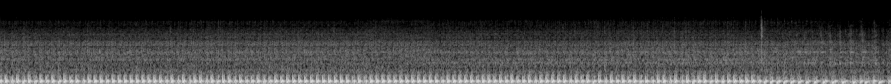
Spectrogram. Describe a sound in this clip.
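A small engine idles with a fast, steady chugging throb, close by.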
